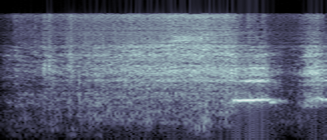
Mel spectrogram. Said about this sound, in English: Those are his tires squealing.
